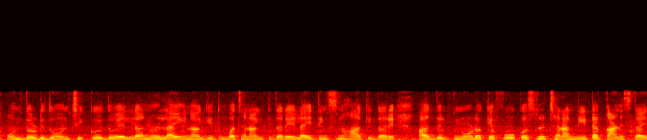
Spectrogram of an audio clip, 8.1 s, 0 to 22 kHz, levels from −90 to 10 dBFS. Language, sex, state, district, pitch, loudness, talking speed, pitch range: Kannada, female, Karnataka, Bellary, 210 Hz, -27 LUFS, 155 wpm, 200-225 Hz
